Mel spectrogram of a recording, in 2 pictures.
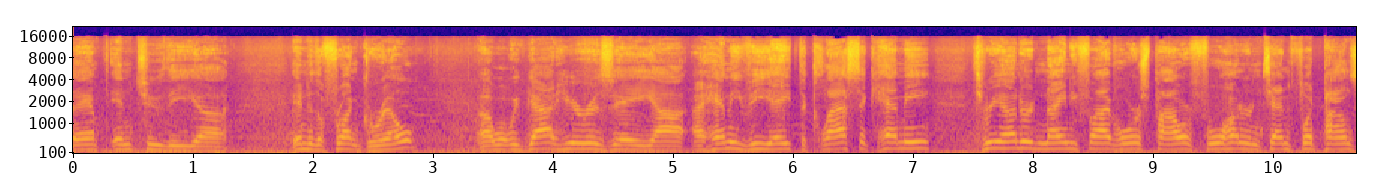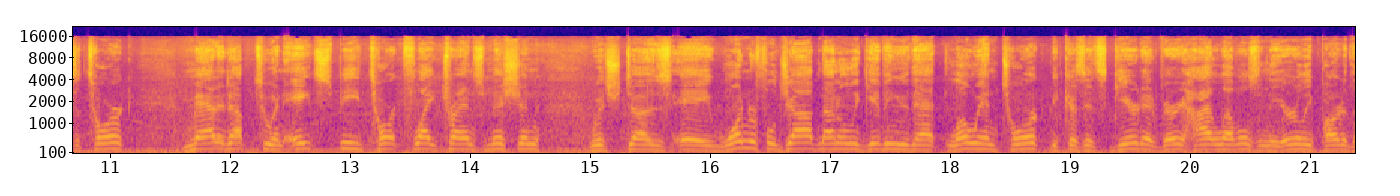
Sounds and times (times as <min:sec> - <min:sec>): Car: 0:00.0 - 0:21.3
Speech: 0:00.0 - 0:21.3.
